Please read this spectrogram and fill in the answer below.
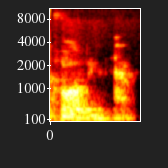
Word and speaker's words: Cormier: is Marcus Anthony carier or Cormier how you pronounce it uh Cormier Cormier yes well how do you I mean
